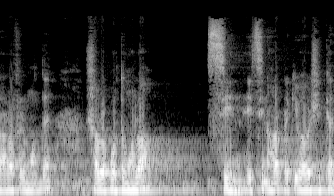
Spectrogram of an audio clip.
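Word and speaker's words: سين: যে সিনটা জিপার আগা, সামনের নিচের 2 দাঁতের পেট ও আগার সঙ্গে লাগিয়ে পাতলা আওয়াজে উচ্চারণ করব, 4 আলিফ পরিমাণ টেনে। Scene scene scene.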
